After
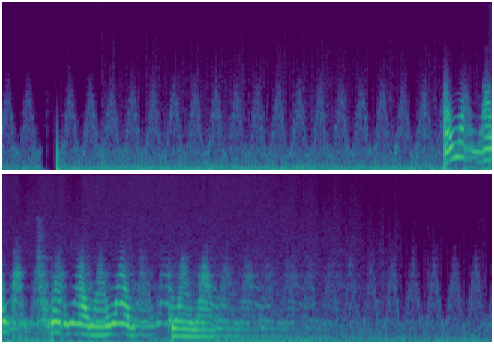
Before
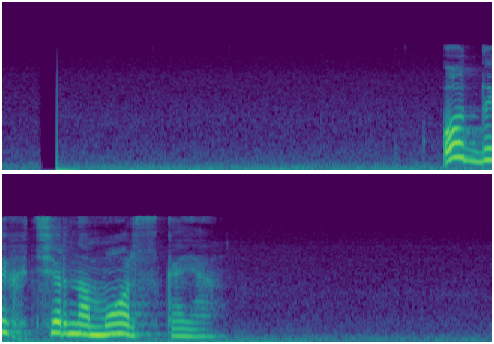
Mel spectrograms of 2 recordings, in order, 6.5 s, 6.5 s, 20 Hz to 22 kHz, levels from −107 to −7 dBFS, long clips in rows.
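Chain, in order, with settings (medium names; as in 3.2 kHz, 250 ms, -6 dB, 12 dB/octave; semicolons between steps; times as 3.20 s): comb filter that takes the minimum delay 2.1 ms; LFO low-pass sine 7.2 Hz 390–2200 Hz; compression 8:1, threshold -41 dBFS, peak gain reduction 19 dB; bit-crushed delay 296 ms, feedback 55%, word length 11-bit, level -15 dB; trim +6.5 dB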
